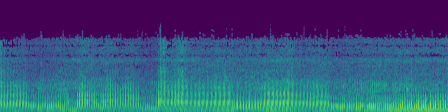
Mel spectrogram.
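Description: A dirt bike engine revs loudly, rising and falling as it shifts.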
